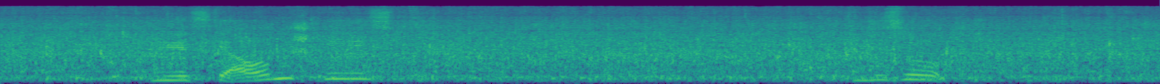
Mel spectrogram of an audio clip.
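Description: A babbling brook flows steadily around a rock, a soft continuous trickle and gurgle heard close up, while someone speaks quietly over it.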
